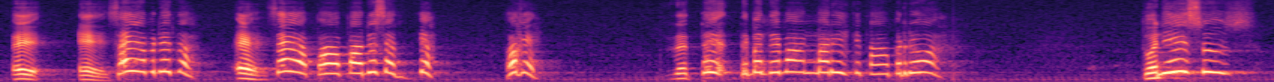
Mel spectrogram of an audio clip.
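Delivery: lightly put-on NTT accent leading a prayer. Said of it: "lucu sekali aksennya".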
